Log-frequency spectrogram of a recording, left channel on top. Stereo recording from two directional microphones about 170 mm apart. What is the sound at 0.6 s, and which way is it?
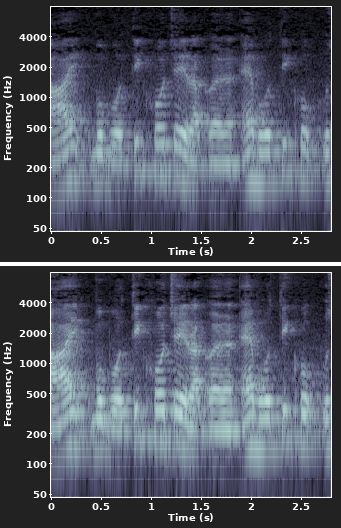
Speech, 15° right (ahead or behind).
